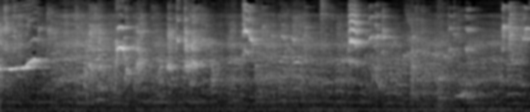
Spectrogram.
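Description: Many small birds chirp and squawk close by.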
